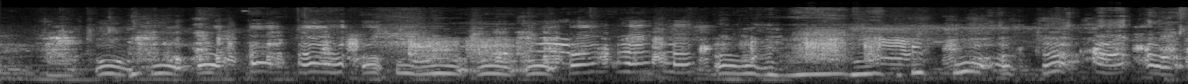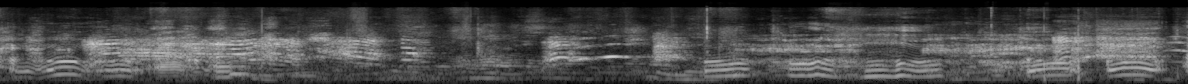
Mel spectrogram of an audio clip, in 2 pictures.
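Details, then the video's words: Silvery gibbons calling in a dense, overlapping series of short arched hoots that rise and fall, rapidly repeated, with a few higher bursts of noisy squealing mixed in. "The Silver gibbons sound effects"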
